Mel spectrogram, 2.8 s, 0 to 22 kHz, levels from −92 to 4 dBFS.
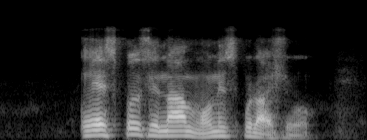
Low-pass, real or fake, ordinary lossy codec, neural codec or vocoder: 7.2 kHz; fake; Opus, 16 kbps; codec, 16 kHz, 1 kbps, FunCodec, trained on LibriTTS, 50 frames a second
